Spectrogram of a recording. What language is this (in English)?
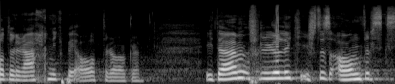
Swiss German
